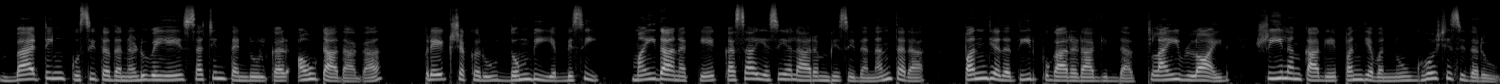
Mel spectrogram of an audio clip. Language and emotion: Kannada, neutral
